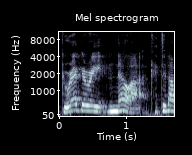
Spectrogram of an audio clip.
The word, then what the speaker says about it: Noack: And today I've got a fabulous male guest, which is quite rare for me these days, called Gregory Noak. Did I pronounce that correctly, Gregory?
